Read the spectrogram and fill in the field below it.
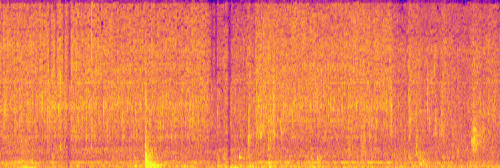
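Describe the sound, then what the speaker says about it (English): Tap water runs steadily into a kitchen sink for washing a few dishes, a constant hiss with one brief clatter near the start, heard alone with no talking. "So I have a few dishes I'm gonna wash."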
